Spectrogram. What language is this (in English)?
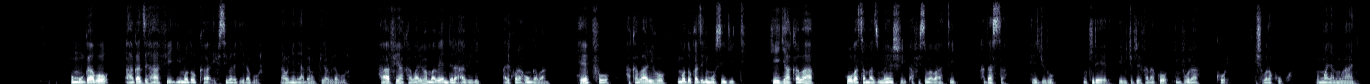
Rundi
